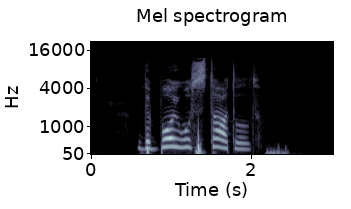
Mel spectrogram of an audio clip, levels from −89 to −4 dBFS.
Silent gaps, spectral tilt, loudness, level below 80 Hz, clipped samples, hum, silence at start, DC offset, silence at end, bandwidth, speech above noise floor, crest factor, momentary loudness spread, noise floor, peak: none; -4.5 dB/octave; -34 LUFS; -52 dBFS; under 0.1%; none; 0.6 s; under 0.1%; 0.6 s; 12.5 kHz; 53 dB; 22 dB; 23 LU; -87 dBFS; -16 dBFS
